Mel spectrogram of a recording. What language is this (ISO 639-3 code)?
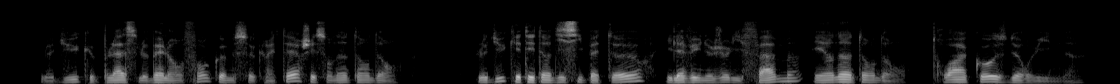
fra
